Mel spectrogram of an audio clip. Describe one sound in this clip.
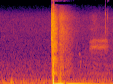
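A fishing rod knocks sharply as it is set down on the bank.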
